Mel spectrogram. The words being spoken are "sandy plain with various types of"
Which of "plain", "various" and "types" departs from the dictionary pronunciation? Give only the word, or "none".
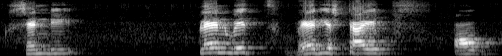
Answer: none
